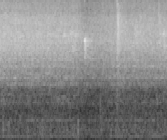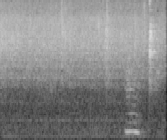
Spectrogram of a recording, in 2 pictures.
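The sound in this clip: Minced garlic fries in a pan with a steady, loud sizzling hiss throughout, broken by a few brief clicks and knocks, mostly near the end.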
